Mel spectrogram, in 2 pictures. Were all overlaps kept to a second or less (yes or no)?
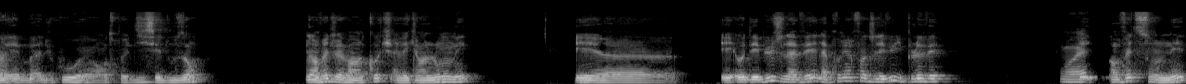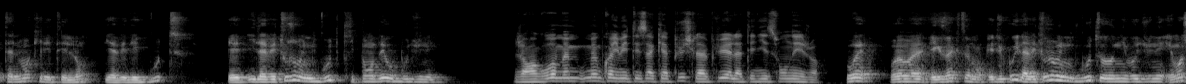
yes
